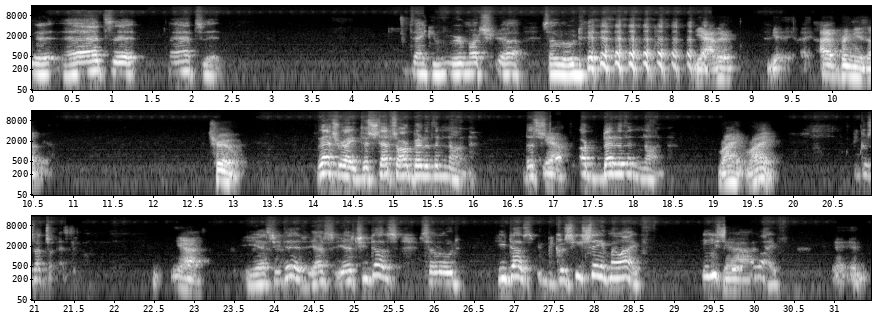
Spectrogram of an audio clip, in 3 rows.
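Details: Man of about 57 with Broca's aphasia from a stroke on March 22, 2011 at age 46, more than 8 years post-stroke; also a heart transplant recipient.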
